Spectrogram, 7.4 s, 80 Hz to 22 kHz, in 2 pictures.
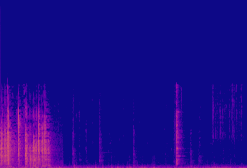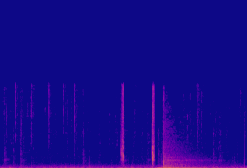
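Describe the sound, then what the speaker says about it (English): Two dice rolled in an interactive dungeon video game: a quick, faint clatter of small hard clicks and taps that scatter and settle, with a louder bump near the end. "This will be determined by rolling 2 dice and adding"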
